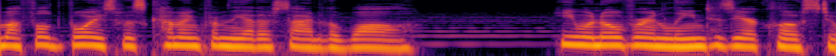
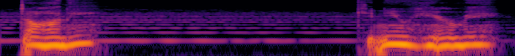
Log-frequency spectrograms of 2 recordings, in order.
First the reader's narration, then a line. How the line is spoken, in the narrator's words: the voice whispered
